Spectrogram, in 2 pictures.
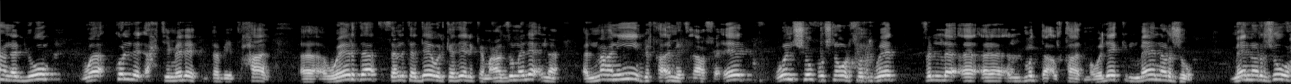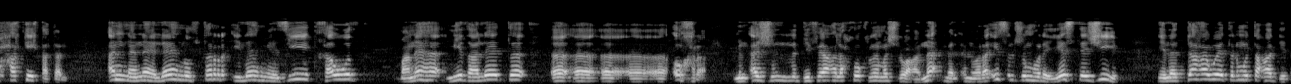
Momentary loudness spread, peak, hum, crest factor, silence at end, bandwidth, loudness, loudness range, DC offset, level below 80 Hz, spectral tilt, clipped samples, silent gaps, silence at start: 6 LU; -4 dBFS; none; 12 dB; 0.05 s; 8 kHz; -18 LUFS; 2 LU; under 0.1%; -76 dBFS; -4.5 dB/octave; under 0.1%; none; 0 s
